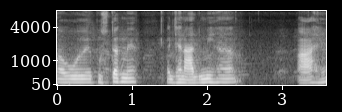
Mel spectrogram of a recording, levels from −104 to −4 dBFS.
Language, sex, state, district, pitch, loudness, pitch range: Chhattisgarhi, male, Chhattisgarh, Rajnandgaon, 130 Hz, -20 LUFS, 125-140 Hz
